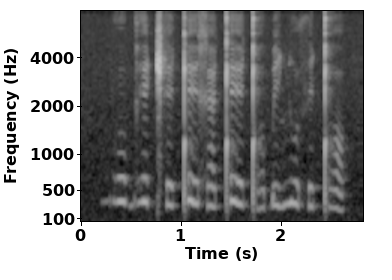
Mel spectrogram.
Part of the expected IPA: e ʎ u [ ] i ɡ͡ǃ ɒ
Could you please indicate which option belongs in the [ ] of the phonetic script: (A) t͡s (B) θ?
B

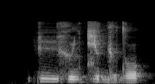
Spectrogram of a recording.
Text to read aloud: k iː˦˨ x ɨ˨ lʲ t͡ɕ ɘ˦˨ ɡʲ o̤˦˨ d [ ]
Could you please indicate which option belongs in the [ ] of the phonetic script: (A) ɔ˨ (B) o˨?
A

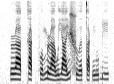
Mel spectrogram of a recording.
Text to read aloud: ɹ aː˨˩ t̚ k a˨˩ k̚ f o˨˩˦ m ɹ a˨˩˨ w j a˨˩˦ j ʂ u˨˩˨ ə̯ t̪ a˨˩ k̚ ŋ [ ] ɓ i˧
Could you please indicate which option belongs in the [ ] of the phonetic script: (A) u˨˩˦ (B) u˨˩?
A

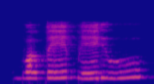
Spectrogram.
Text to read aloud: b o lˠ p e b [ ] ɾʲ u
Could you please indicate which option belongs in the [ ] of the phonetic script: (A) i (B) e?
B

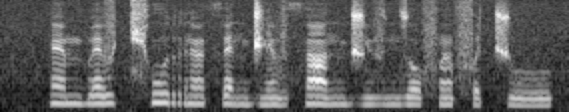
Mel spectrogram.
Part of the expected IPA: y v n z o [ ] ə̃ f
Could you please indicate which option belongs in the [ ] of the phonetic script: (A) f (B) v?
A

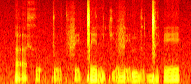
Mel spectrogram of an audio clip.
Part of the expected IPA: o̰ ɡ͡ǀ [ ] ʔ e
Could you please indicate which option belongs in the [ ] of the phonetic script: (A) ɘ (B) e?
A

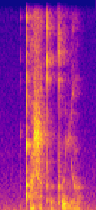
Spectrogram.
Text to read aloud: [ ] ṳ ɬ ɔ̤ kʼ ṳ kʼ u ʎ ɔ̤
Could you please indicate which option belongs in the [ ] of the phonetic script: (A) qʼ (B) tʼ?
A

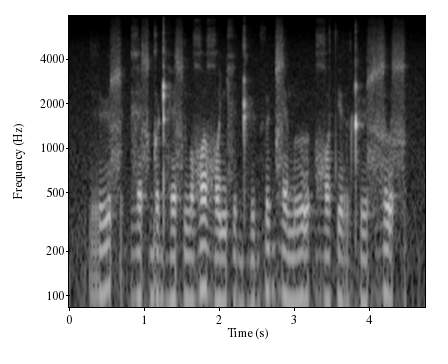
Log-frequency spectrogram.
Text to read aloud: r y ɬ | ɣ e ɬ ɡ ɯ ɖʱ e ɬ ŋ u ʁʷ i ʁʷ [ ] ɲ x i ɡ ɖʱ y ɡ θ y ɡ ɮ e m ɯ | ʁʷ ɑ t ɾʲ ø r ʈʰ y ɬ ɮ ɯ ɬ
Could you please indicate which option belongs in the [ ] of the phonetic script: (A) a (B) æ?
B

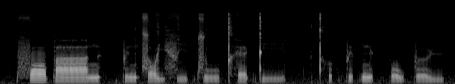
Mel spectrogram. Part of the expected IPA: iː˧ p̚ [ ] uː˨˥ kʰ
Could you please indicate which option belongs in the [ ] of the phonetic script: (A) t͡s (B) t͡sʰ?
A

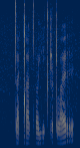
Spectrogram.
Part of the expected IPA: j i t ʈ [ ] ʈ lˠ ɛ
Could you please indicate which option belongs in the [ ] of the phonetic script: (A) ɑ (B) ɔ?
B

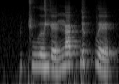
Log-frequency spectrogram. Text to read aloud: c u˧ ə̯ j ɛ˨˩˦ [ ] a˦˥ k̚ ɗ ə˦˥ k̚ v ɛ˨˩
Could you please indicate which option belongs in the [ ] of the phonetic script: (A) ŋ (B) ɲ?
A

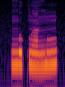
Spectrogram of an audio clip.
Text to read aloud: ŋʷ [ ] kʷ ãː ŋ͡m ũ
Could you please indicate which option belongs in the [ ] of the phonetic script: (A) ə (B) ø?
A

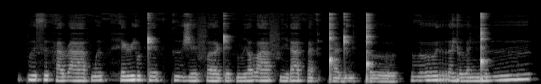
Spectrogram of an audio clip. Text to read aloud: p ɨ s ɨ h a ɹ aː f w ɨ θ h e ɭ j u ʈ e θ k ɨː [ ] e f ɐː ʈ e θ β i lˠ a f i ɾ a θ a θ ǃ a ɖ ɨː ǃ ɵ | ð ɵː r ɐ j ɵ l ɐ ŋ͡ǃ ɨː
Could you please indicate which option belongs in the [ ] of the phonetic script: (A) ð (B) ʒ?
B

